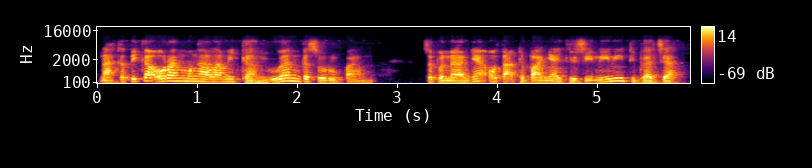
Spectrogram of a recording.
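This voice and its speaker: A man explaining a topic calmly as an expert guest, with frequent fillers and self-corrections. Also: medium pitch, brisk. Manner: calm, explanatory, many fillers and restarts. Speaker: mental health expert guest. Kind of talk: explanatory talk.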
